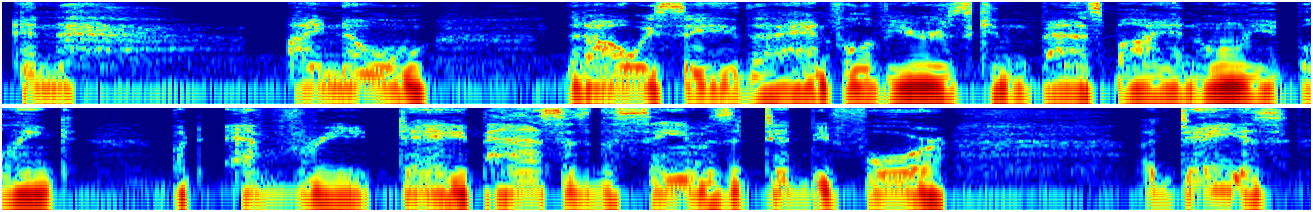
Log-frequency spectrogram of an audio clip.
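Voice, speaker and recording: A man playing a defensive, lovelorn immortal in an ASMR roleplay, speaking hesitantly with stammers and halting phrases. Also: on the low side, mellow. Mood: confessional, yearning. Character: flirtatious, defensive male immortal pining for Grim Reaper. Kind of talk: ASMR roleplay monologue to the listener.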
